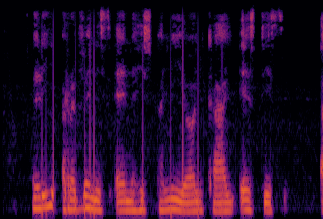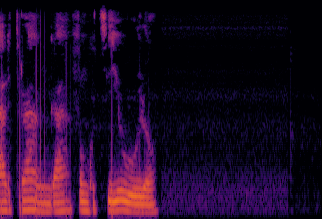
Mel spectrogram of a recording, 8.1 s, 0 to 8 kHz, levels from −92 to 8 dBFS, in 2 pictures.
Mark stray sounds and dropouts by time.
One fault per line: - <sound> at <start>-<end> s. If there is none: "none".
none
